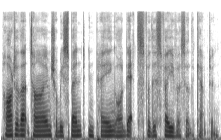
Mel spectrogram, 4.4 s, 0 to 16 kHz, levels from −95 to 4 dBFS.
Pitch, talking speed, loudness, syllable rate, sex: 120 Hz, 230 wpm, -18 LUFS, 4.4 syllables/s, male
